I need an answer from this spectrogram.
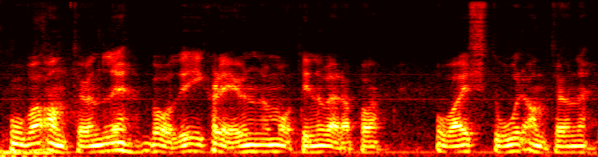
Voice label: "antone", Numedalsmål

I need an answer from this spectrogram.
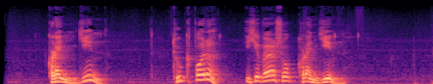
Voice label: kLenjin, Numedalsmål; Tukk på re, ikkje vær so kLænjin; Adjektiv

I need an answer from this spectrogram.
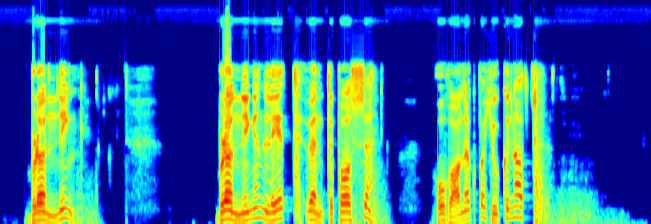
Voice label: "bLonning", Numedalsmål

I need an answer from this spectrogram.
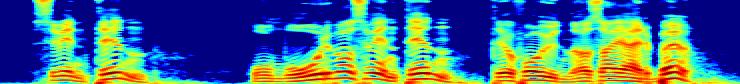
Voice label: svintin, Numedalsmål

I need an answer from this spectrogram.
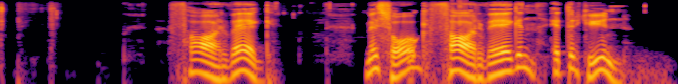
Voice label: farvæg, Numedalsmål; Me såg farvegen ette bjønn.; Substantiv hankjønn

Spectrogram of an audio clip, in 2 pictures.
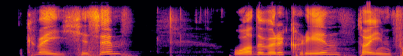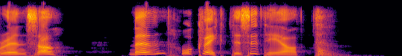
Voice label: "kveikje se", Numedalsmål

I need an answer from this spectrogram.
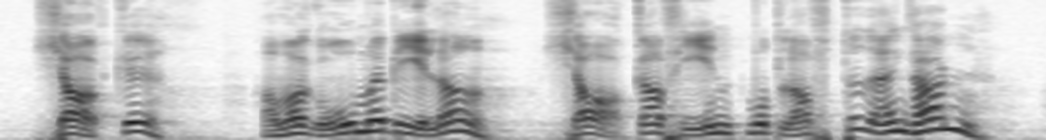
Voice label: kjåke, Numedalsmål

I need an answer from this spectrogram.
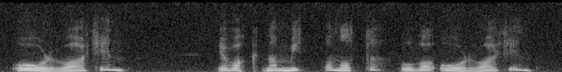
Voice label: "åLvakjin", Numedalsmål; E vakna mitt på nåtte o va åLvakjin.; Adverb

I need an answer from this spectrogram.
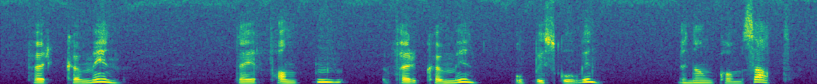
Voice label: "førkømmin", Numedalsmål; Dei fant`n førkømmin, oppi skogen, men han kåm se att.; Adjektiv

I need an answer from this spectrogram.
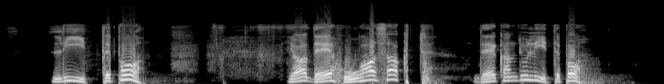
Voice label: lite på, Numedalsmål; lite på, stole på; Uttrykk

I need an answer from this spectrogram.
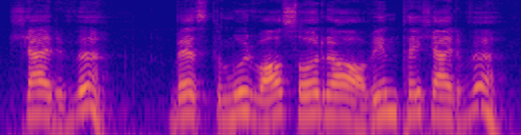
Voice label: kjaerve, Numedalsmål

